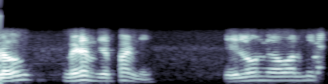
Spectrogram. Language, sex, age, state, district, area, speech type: Telugu, male, 18-30, Telangana, Nalgonda, urban, conversation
